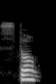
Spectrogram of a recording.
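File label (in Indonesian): "stop", Indonesian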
